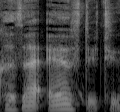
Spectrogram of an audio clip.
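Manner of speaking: deep voice impression. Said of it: "He got some deep voice".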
